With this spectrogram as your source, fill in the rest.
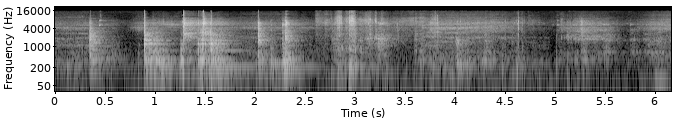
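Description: Metal clanks and ratcheting clicks as nuts are taken off with a wrench during deck prep work: loud, close, irregular knocks and scrapes, busiest early and then thinning to a few softer taps.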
